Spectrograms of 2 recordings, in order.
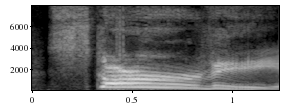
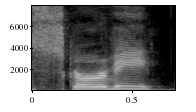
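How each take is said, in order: First: It is said in an exaggerated pirate voice. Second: It is said in an ordinary plain voice. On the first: The speaker calls it right. "the doctor does have to pronounce it as scurvy" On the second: The speaker calls it wrong. "if they just say scurvy, they're not a real doctor"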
